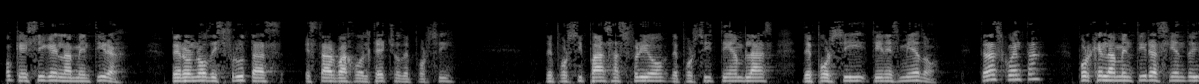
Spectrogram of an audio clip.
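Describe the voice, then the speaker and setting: A middle-aged man preaching a sermon, animated and dramatic, acting out little scenes as he talks. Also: a little high, muffled recording. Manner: animated, acts out scenes with shouts and laughs. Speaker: pastor.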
